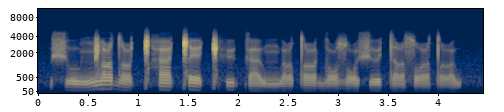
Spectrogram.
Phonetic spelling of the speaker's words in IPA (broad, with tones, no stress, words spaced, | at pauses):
ʃo˨u̯ŋ͡ǁo˦dˤa˨ ǁʰa˦ǁɛ˦˨ǁʰy˦ ka˨u̯mu˨i̯tˤa˦ɡo˨ zˤu˨ʃø˦ ta˨sˤy˨u̯ tˤu˨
